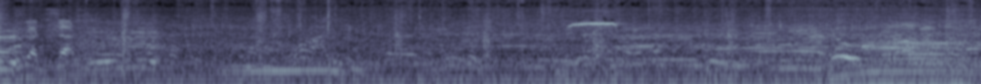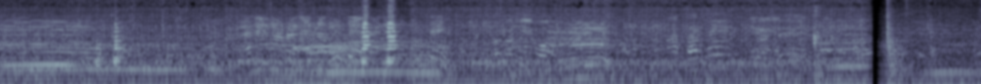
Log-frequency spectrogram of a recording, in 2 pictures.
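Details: Big, aggressive cattle stepping down off a truck. Repeated flat, deep moos surface among a crowd of chattering voices, one higher bawl around six seconds, and scattered knocks of handling noise.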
